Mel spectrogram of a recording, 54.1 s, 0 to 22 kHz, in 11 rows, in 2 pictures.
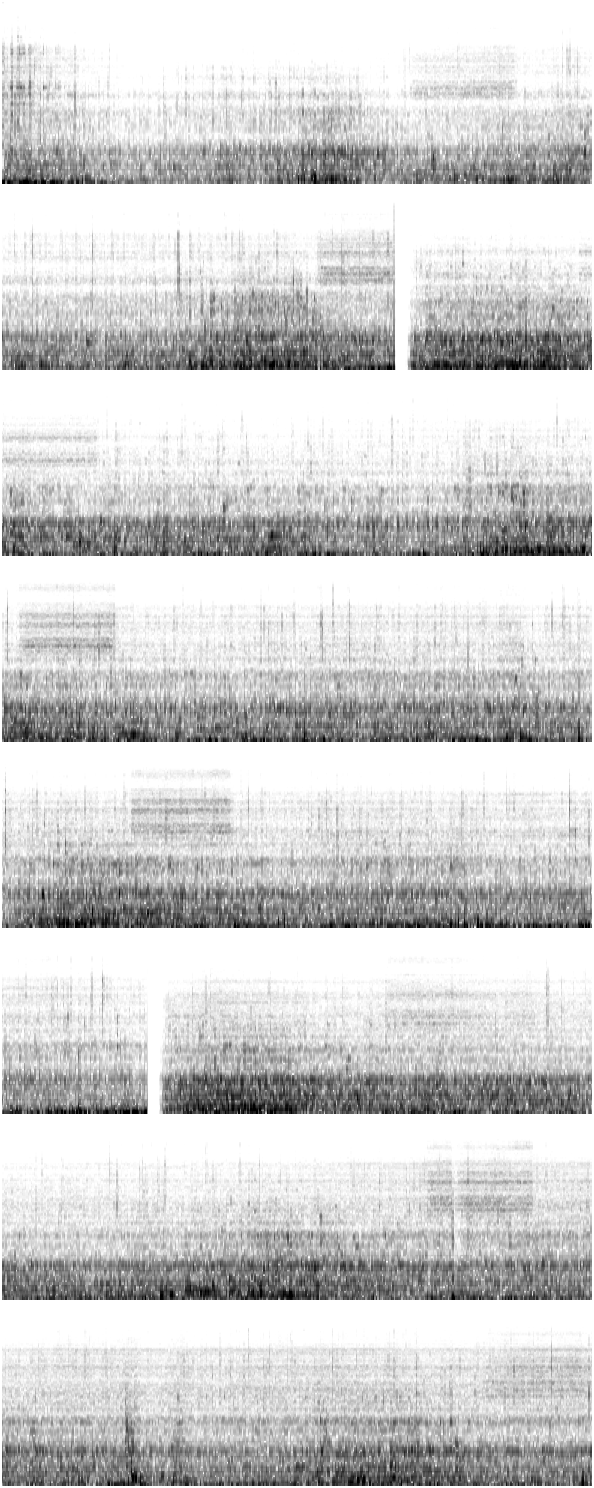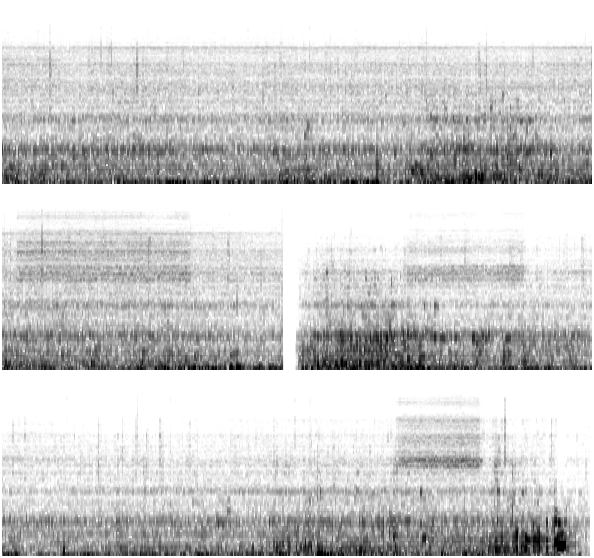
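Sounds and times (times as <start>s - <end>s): exhaled bubbles gushing: 0.0s - 45.0s, 46.6s - 54.0s
underwater rushing water: 0.0s - 54.0s
diver regulator breath: 3.4s - 4.5s, 9.7s - 10.8s, 20.7s - 21.7s, 27.7s - 29.1s, 38.4s - 40.8s, 44.3s - 46.4s, 52.4s - 53.4s.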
